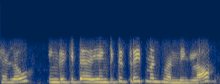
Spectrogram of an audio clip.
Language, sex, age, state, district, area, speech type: Tamil, female, 18-30, Tamil Nadu, Krishnagiri, rural, conversation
